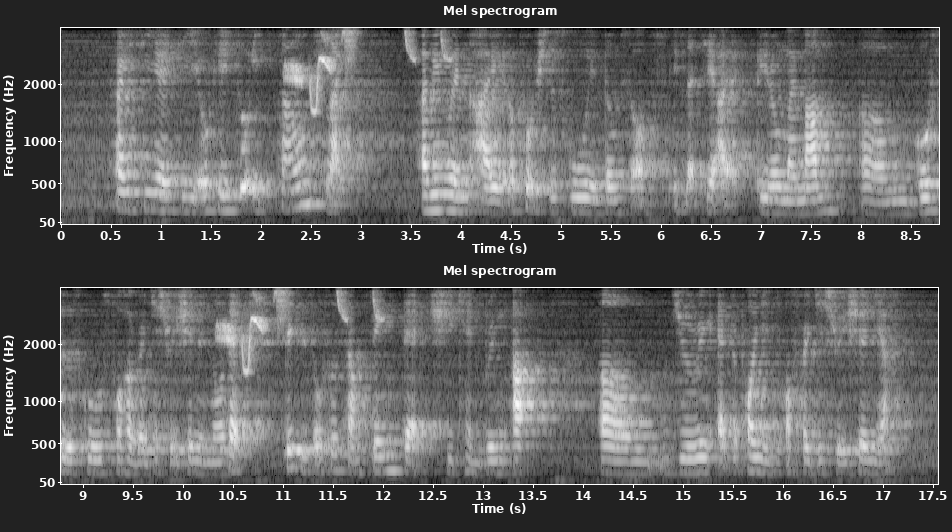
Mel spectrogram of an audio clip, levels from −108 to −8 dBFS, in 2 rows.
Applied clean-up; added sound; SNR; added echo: none; Bird; 0 dB; reverberation time 0.8 s.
